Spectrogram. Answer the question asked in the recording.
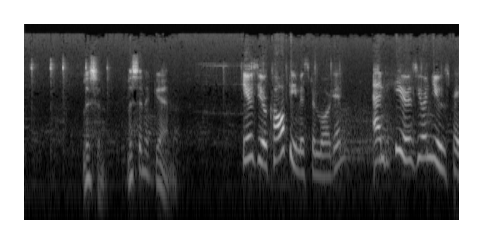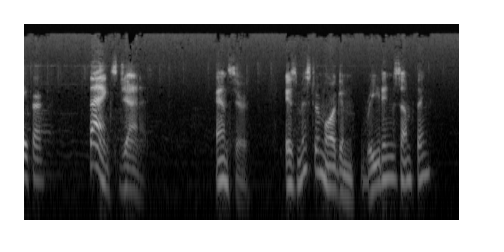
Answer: Yes, he is.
